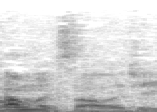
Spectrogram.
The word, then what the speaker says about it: Comixology: Let's say it right, Comixology. – Comixology, yeah.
